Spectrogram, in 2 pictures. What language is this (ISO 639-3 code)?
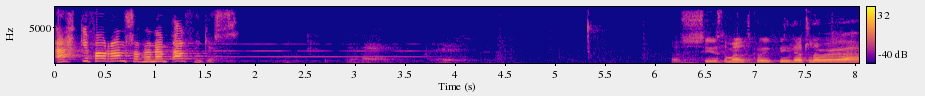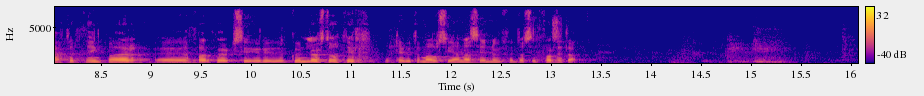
isl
